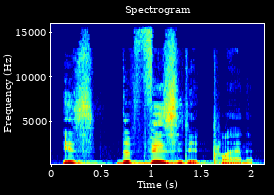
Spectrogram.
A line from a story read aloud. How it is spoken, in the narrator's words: replied his senior solemnly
